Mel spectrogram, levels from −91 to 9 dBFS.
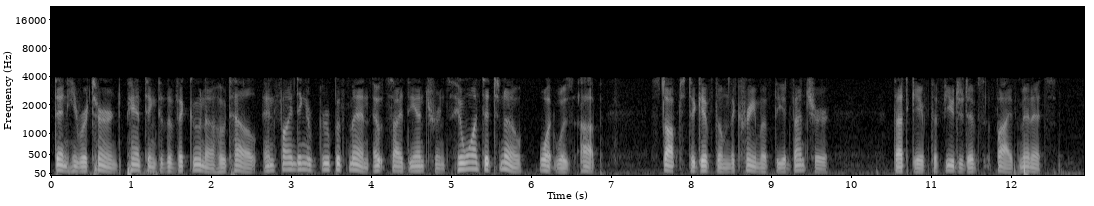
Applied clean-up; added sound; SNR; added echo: none; none; none; none.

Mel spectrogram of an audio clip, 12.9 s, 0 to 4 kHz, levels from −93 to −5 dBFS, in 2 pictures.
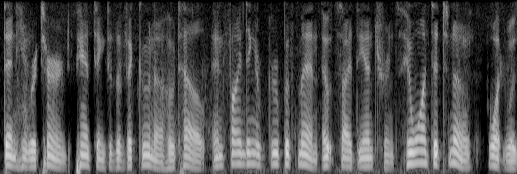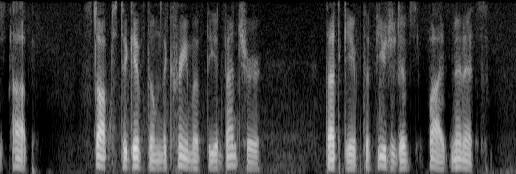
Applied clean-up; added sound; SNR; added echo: neural mask model Resemble Enhance denoiser.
